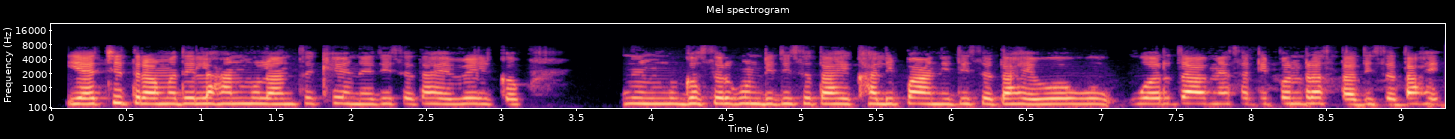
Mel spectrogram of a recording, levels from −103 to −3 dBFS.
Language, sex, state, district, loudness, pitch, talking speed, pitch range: Marathi, female, Maharashtra, Solapur, -17 LUFS, 260 Hz, 140 wpm, 255-265 Hz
